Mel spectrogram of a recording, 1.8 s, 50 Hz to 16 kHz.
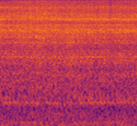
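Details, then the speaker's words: Honda Vario 110 FI scooter after crankshaft re-trued and left crank bearing housing repaired, fan refitted: steady even low-hum idle with no knocks or wobble; bottom end smooth again after repair. "kembali halus Kang Bro sudah kembali normal"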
